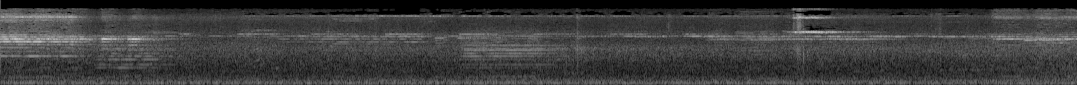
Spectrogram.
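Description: Steady outdoor street noise from road traffic, a continuous low rumble. A few brief higher tones sound over it near the start and about halfway through.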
